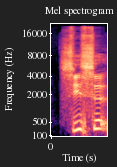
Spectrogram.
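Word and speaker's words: six: 6 s'écrit avec un X à la fin qui se prononce S.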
